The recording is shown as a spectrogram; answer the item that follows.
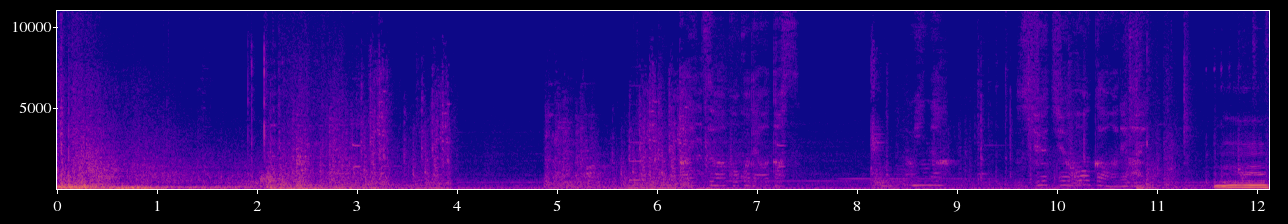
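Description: Warship guns booming in World of Warships: Legends, a run of heavy blasts and mechanical clanks with a steady game drone underneath and voices talking over the action.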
